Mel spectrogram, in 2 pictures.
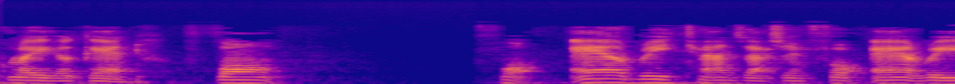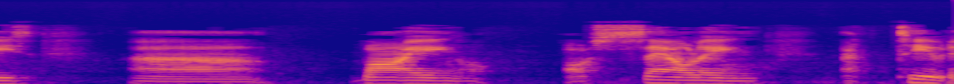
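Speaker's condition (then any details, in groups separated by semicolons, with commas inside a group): No condition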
